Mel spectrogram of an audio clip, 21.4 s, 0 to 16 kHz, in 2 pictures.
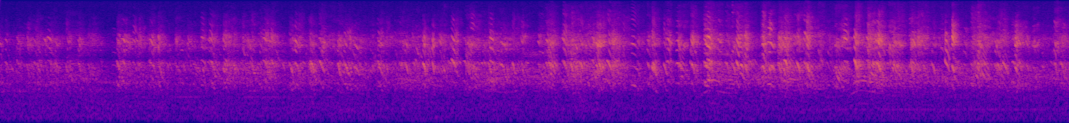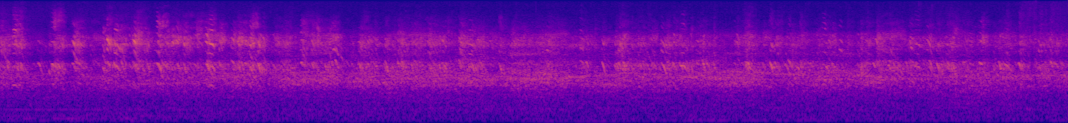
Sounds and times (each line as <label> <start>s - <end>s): Crows and jackdaws war 0.0s - 21.3s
